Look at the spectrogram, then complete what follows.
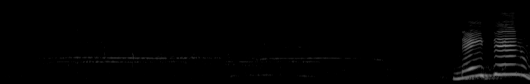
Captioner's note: cheering and Applause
